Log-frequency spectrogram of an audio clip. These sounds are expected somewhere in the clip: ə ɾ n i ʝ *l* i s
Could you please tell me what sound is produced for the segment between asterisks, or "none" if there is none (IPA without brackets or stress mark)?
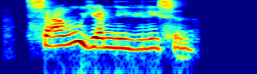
l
